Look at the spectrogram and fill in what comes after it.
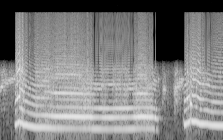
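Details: Six-month-old male Siberian husky puppy singing along to a pop song: a long, smooth tonal howl held at a steady pitch for nearly three seconds, a brief break, then a second howl that rises slightly before easing down.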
